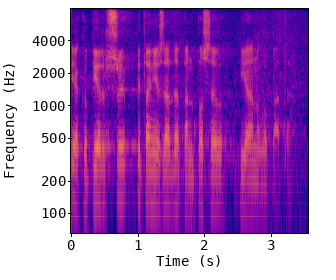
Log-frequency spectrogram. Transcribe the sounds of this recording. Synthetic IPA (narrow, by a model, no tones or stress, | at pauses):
jakɔpʲjɛɾfʂɘpɘt̪aɲɛzad̪apanpɔsɛw | ijanwɔpa̰t̪ʰa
